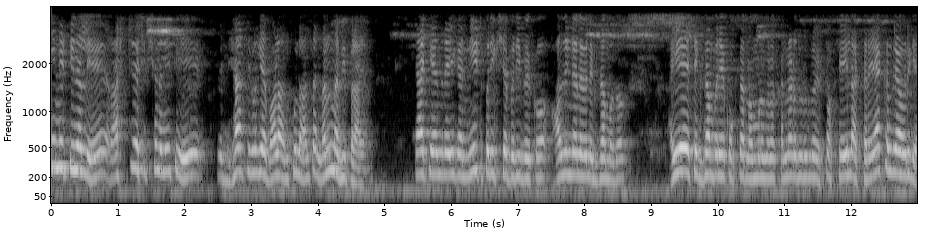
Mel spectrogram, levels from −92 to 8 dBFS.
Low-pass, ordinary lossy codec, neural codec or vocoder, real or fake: 3.6 kHz; none; none; real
